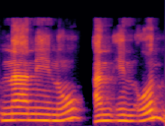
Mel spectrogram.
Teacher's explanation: Tapi ternyata pula dia keluar dari hidung. Jadi dua tempat. Keluar dari ujung lidah dan juga hidung. · Di ujung lidah ini nempel ke ujung langit. Ya. Tapi ternyata pula dia keluar dari hidung.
